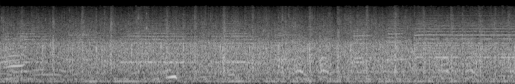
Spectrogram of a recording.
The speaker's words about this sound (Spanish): Bueno, pues gran ovación para la, cuadrilla. Claro que sí. muy bueno, muy bien.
